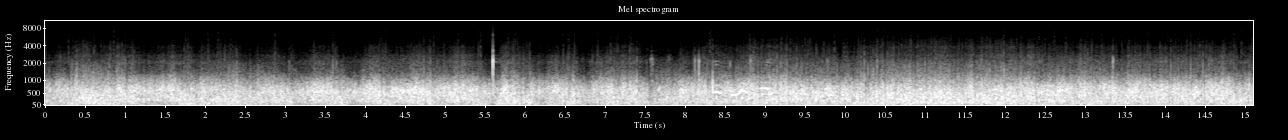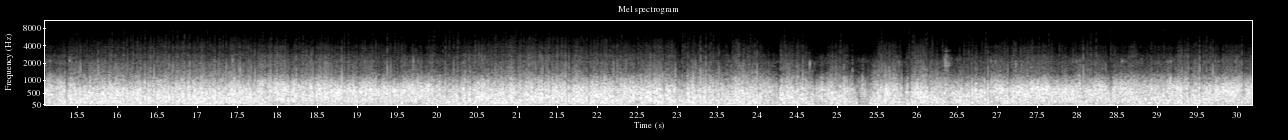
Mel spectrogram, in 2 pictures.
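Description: Wind buffeting a helmet-mounted camera's microphone while a horse canters and gallops, with the horse's hoofbeats underneath. The rush is steady and heavy.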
